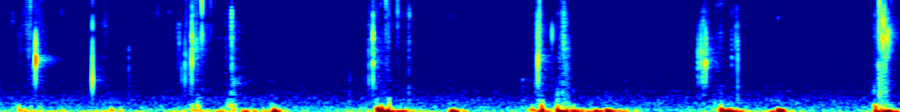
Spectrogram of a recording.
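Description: A beeswax honeycomb on a branch, cupped in the hands, is tapped and scratched across its comb cells with long nails. The result is a series of soft, dry, waxy crunches and short scrapes, mostly low and muffled, with brief bright clicks at each tap and quiet pauses between them.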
